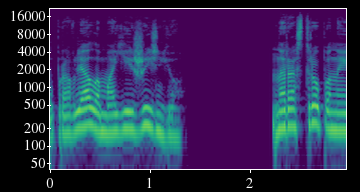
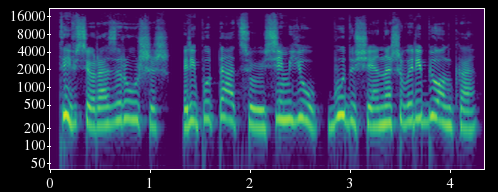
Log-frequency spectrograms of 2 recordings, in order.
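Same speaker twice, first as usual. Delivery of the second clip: high, raised, frantic protest; agitated accusation; 5 semitones higher, 4 dB louder than usual. A narrator's reading. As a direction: plead angrily to save the family. Wife desperately accuses husband of ruining everything. (отчаянно и гневно, высоким голосом)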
